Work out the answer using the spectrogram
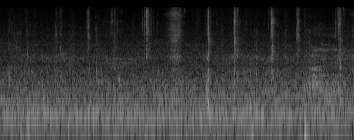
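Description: A person chewing a mouthful of pizza, with irregular faint clicks from the mouth.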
